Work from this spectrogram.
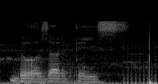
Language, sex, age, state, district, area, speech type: Urdu, male, 18-30, Bihar, Purnia, rural, spontaneous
